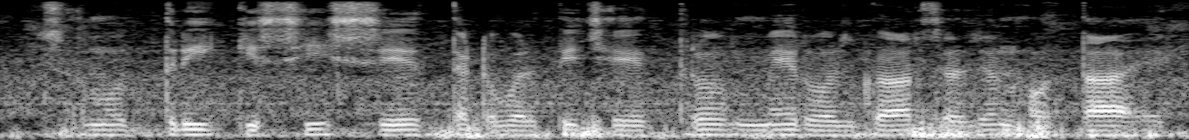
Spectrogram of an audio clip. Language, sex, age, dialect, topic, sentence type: Hindi, male, 25-30, Kanauji Braj Bhasha, agriculture, statement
